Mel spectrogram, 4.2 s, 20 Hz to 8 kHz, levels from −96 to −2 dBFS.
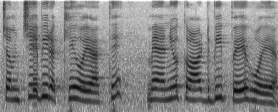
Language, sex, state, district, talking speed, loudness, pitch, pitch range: Punjabi, female, Punjab, Pathankot, 145 wpm, -13 LUFS, 255 Hz, 235-280 Hz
